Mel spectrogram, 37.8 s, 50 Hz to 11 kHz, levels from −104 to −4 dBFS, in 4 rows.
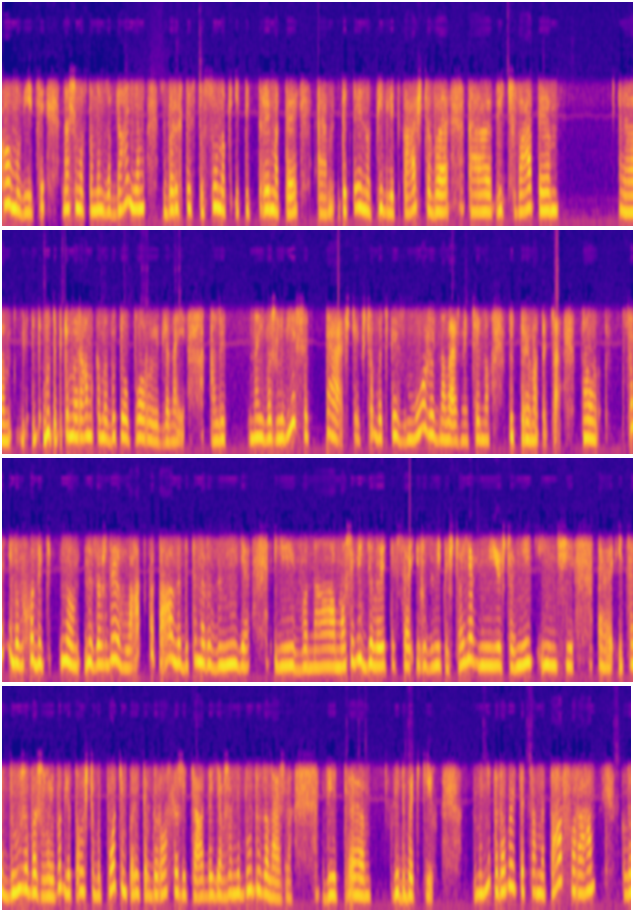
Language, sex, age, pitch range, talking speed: Ukrainian, female, 20-39, 215-250 Hz, 135 wpm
